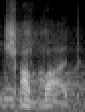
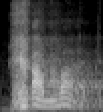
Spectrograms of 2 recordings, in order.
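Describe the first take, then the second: First: It begins with a ch sound as in church. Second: It begins with a throaty, rasping h sound. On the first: The speaker calls it wrong. "no Chabad" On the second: The speaker calls it right. "C H es alemán y se pronuncia Chabad"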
